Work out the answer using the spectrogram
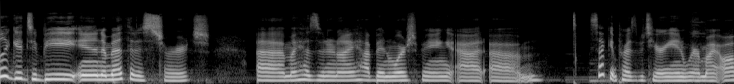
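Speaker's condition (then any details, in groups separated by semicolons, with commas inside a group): No condition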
